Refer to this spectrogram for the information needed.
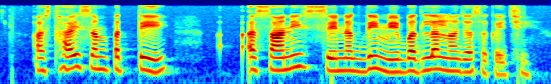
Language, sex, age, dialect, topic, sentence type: Magahi, female, 60-100, Western, banking, statement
